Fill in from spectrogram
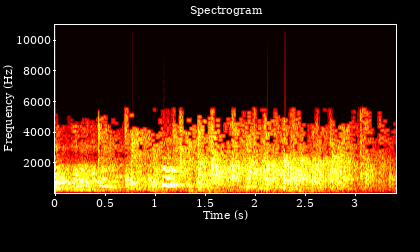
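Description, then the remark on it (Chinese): A room full of people at a women's committee event applauds to welcome a male teacher, steady dense clapping with a few chuckles mixed in, sustained and fairly loud throughout the short stretch. “所以呢，大家掌声欢迎。”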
